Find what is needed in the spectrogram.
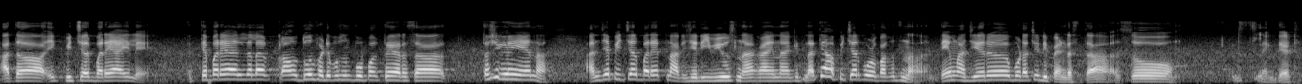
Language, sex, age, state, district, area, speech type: Goan Konkani, male, 18-30, Goa, Quepem, rural, spontaneous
